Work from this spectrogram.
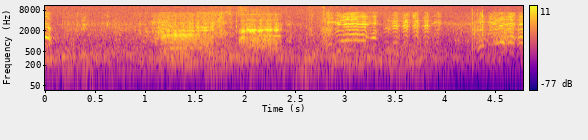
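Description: A motherless lamb bleats several times close by in Yorkshire Dales hill country, thin wavering cries over a soft outdoor background.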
